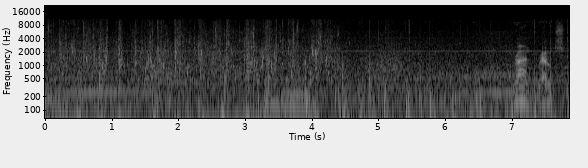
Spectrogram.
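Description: Hoofbeats of Roach, Geralt's horse in The Witcher 3, clatter in a steady run at close range, with game music and ambience beneath and a short burst of louder sound near the end.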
